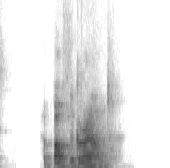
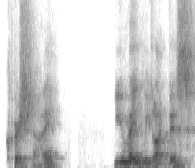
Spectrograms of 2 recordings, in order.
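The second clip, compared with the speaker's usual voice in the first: normal talking voice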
